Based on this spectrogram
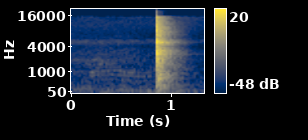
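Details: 2022 Yamaha FZS V3 BS6 after about 30 minutes of riding: a single sharp, gunshot-like crack. The dealer service centre could not find the source; the cause remains unknown.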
